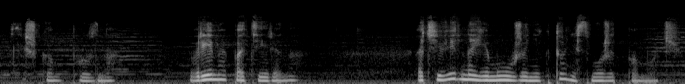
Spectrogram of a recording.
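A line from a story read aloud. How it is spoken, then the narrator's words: Quiet, grave doctor. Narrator (Russian): Врач тихо произнес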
